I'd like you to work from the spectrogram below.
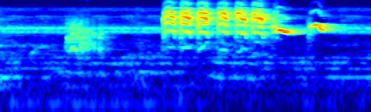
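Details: A greater green leafbird: a short muffled note, then a dense burst of loud scratchy chattering ending in a brief clear whistled note, over a steady high whine.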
